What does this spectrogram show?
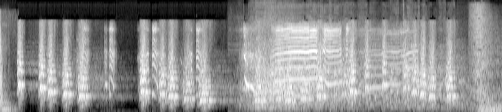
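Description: A dog barks in a quick run of short, sharp yaps with brief pauses. A dense, shrill wash of crying-like and laughing sounds follows and largely covers the barking.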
